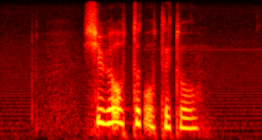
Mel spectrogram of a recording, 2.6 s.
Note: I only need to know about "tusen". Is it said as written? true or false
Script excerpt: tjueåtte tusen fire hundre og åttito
false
